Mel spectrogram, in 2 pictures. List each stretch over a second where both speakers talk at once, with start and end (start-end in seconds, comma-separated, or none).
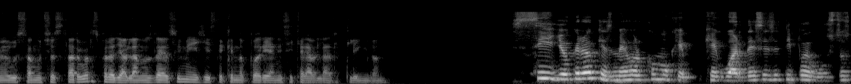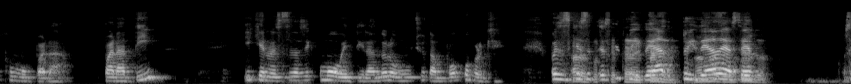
14.2-16.2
